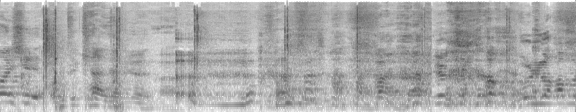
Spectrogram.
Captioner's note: intense shower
